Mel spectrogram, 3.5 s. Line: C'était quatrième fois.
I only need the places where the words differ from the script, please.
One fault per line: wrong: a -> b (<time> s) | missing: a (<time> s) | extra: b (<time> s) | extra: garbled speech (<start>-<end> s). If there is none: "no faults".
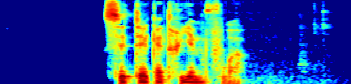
no faults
